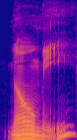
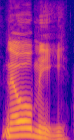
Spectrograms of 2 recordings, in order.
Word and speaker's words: Nomi: say it slow slowly no me how can you say it slowly there's two syllables no me or no me m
